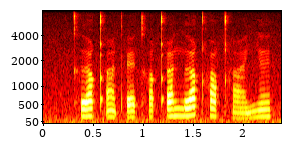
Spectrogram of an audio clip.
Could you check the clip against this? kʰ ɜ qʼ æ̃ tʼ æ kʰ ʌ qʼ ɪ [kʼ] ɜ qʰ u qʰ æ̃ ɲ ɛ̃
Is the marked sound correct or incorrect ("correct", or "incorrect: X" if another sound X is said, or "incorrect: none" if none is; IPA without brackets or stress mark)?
incorrect: ŋ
